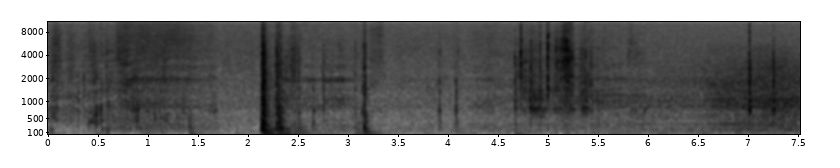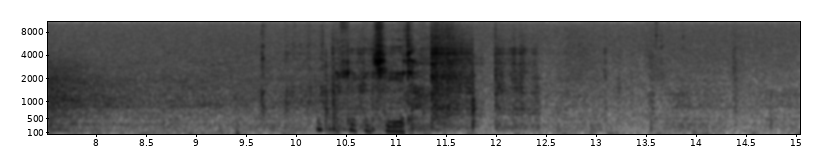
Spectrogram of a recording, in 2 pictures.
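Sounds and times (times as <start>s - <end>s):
loud thump: 2.1s - 3.3s.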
